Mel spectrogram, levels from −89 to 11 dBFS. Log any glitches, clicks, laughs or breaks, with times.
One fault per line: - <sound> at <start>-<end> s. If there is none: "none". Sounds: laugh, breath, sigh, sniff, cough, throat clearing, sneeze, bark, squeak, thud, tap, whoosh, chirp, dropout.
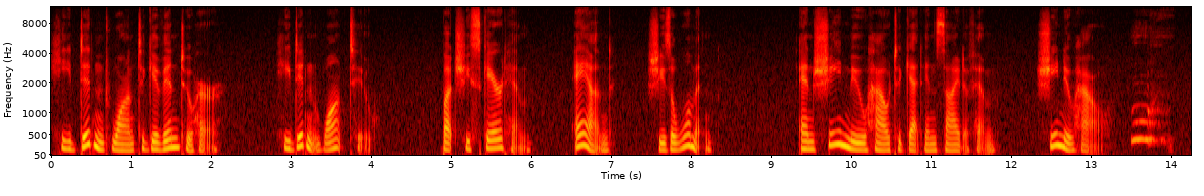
- laugh at 13.5-14.1 s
